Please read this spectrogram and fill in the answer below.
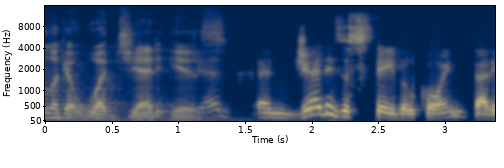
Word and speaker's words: Djed: Just in terms of terminology, Djed, and that's the proper way to pronounce it. Djed, the DSL, comes from ancient Egyptian as a sign of stability.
